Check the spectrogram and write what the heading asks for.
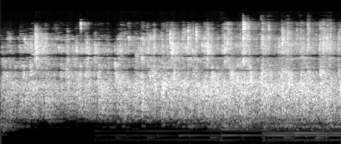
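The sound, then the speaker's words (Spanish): A church audience claps for God after a prayer, a dense, continuous wash of applause, with soft sustained organ or keyboard tones underneath joining partway through. “Dale una ofrenda de palmas a papá este día.”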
